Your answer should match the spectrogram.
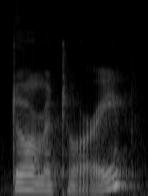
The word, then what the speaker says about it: dormitory: So we again have first syllable stress. Door is our long syllable. And again, with the R, you may want to build from the R, or, door, dormitory. This letter I, again, is going to be either a schwa or an I, short and unstressed on that syllable.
